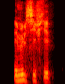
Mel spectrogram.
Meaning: to emulsify
- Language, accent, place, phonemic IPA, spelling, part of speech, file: French, France, Lyon, /e.myl.si.fje/, émulsifier, verb, LL-Q150 (fra)-émulsifier.wav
